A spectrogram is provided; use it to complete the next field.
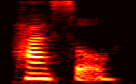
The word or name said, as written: hassle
